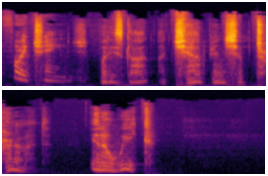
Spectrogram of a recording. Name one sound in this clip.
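A man speaks in a low, serious voice, close by.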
